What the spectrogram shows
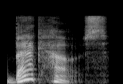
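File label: "backhouse", British English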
